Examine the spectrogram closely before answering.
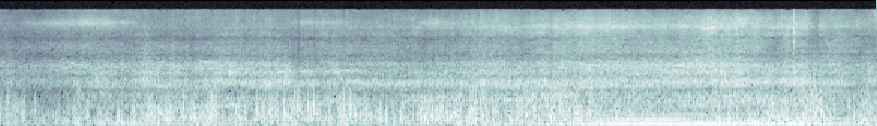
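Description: Renault Clio race cars running past on a circuit, a steady engine note that swells and is loudest about two-thirds of the way through.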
